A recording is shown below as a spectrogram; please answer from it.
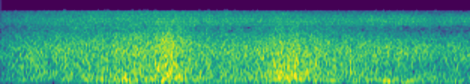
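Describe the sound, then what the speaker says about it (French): Floodwater surges through a village street in a continuous broad roar, swelling slightly in two waves while the rushing noise stays dense and unbroken, with no voices. "La rue s'est transformée en torrent"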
